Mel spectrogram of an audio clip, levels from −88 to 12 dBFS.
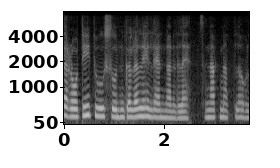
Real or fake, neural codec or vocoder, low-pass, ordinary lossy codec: fake; codec, 16 kHz in and 24 kHz out, 0.6 kbps, FocalCodec, streaming, 4096 codes; 7.2 kHz; none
